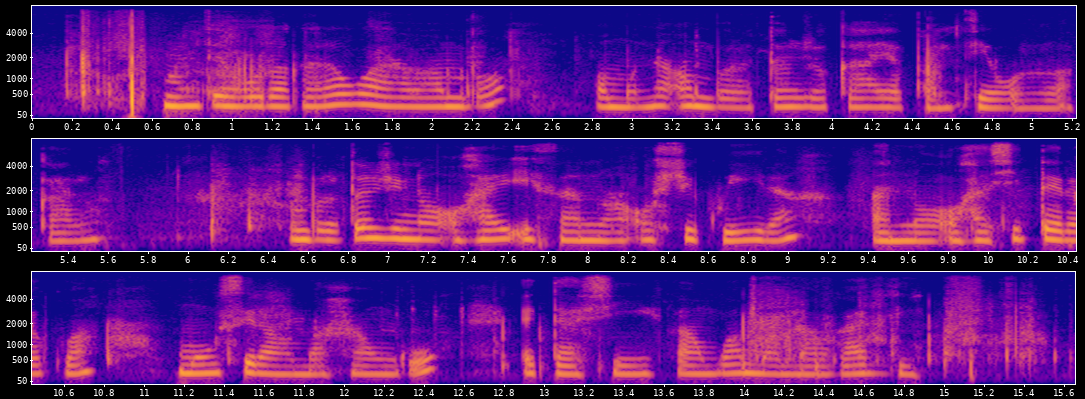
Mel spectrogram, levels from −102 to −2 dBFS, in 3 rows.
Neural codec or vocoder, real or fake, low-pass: none; real; 7.2 kHz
